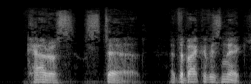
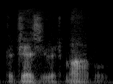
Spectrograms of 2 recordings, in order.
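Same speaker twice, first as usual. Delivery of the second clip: plain reading voice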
